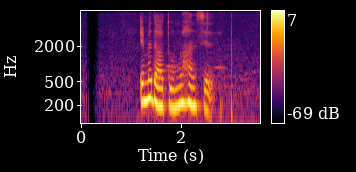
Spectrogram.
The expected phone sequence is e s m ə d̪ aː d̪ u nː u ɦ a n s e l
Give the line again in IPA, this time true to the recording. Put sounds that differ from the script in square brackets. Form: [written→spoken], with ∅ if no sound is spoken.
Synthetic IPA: e [s→∅] m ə d̪ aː [d̪→t̪] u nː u ɦ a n s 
